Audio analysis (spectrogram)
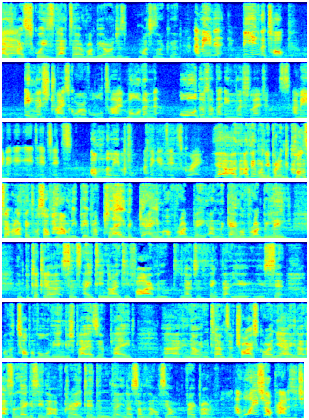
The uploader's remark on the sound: This episode was recorded live at the 2021 British Motor Show in Farnborough. Track Back was in collaboration with The Podcast Guys who were the official podcast and video partner of the British Motor Show.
